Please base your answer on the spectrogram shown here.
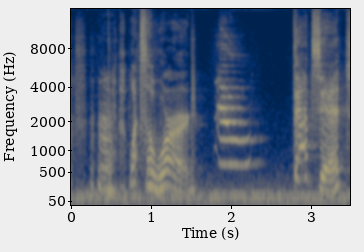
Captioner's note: cat meowing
